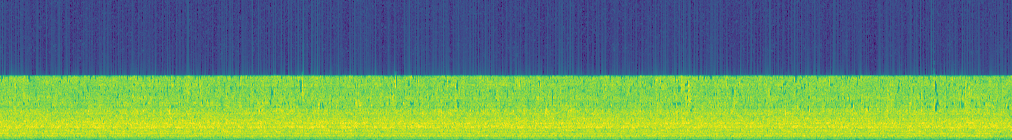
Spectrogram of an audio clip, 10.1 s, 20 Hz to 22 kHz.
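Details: Hotpoint Ultima WT960 washing machine on cottons 60 test wash with about 7 kg mixed load including jeans; steady low hum over rushing water as the drum fills, no knocking or grinding, normal fill.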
